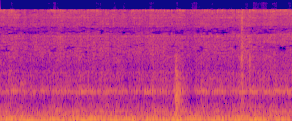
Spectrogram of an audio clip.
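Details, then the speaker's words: Refrigeration liquid line solenoid valve with coil physically removed and king valve opened: steady hiss over low rumble as refrigerant feeds through, valve not closing; found installed with flow arrow backwards. "you hear that but that's actually making noise as it's feeding through there all right yeah so it's not closing down at all"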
